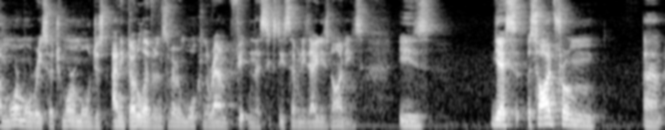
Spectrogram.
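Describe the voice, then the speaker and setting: A man's voice: mid-range voice, a little mellow. Male co-host, mid-range voice, fidgety energy, conversational health talk. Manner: restless, quick to jump in with examples. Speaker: podcast co-host and manual therapy practitioner. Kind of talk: casual health chat.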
